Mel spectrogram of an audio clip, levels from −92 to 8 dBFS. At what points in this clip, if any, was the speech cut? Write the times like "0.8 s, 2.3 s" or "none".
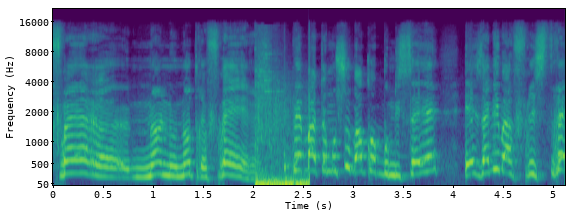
2.3 s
